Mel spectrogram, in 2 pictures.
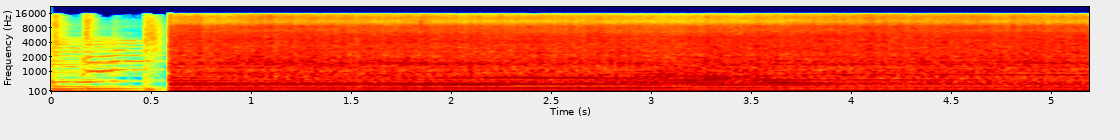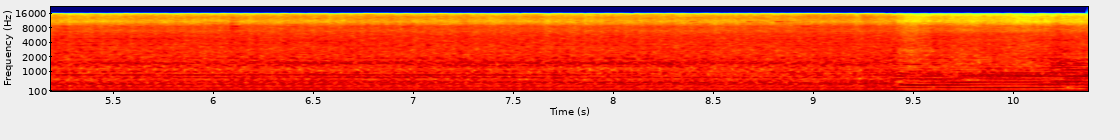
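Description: Dodge Ram pickup's Cummins diesel engine running loud and steady on a chassis dyno, then climbing in pitch near the end as a dyno pull begins. A moment of music cuts off just before the engine comes in.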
